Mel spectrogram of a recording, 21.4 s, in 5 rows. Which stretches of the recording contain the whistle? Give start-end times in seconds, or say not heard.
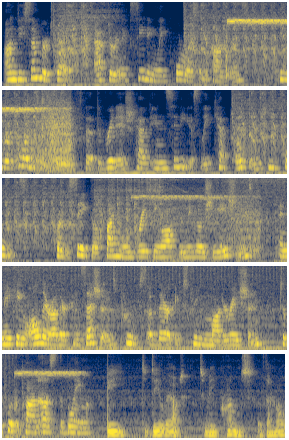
3.3-5.3, 10.4-12.4, 17.2-18.4.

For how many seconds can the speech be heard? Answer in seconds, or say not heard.
21 s.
